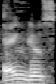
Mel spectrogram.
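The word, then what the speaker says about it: ἐγγύς: Now, engus is spelled E-G-G-U-S in Greek, but the double G in Greek is pronounced as N-G, like an angelos. It's called a nasal gamma for you Greek fans. And you're supposed to pronounce and transliterate it into English letters as NG.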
